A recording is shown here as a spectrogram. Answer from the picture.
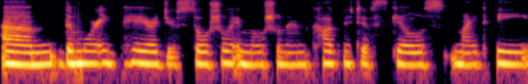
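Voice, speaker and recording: A woman with a dark, mellow, somewhat breathy tone talks at medium pitch and a fairly slow pace in a monotone, flat intonation, with hardly any pauses. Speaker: conference presenter on trauma. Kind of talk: lecture.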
